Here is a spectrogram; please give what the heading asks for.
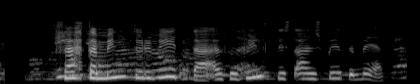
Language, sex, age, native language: Icelandic, male, 13, Icelandic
